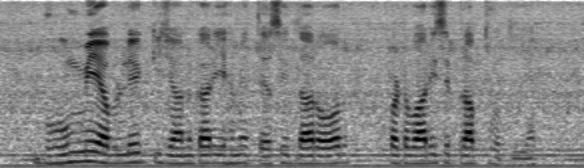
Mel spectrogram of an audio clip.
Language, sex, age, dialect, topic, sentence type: Hindi, male, 31-35, Kanauji Braj Bhasha, agriculture, statement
